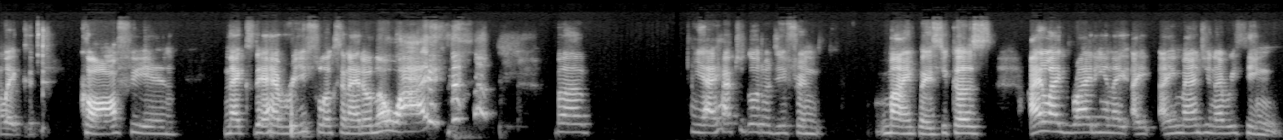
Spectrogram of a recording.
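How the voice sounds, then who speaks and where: Brazilian-accented woman in her thirties, guest on a video call, bright lively tone, chatty with lots of fillers and laughs. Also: medium pitch, low-quality recording. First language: Portuguese. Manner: animated, laughs often, many fillers. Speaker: guest musician. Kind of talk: casual interview chat. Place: bedroom home studio, indoors. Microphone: webcam video call.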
